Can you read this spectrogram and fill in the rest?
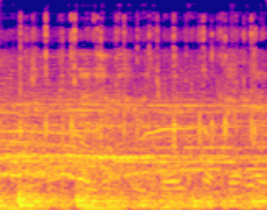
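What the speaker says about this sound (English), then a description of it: "Everybody, round of applause for Simon." A crowd at a pro-Palestinian protest rally in Leeds claps and cheers loudly and close, a busy wash of outdoor cheering and applause with voices mixed through it.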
